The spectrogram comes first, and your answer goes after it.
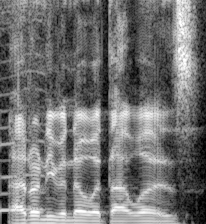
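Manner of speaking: laughing till near tears. Real, not acted. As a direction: crack up while talking. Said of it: "What the fuck was that?".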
